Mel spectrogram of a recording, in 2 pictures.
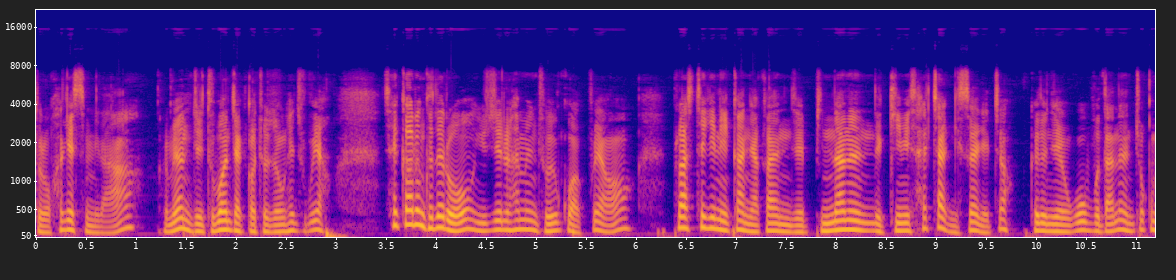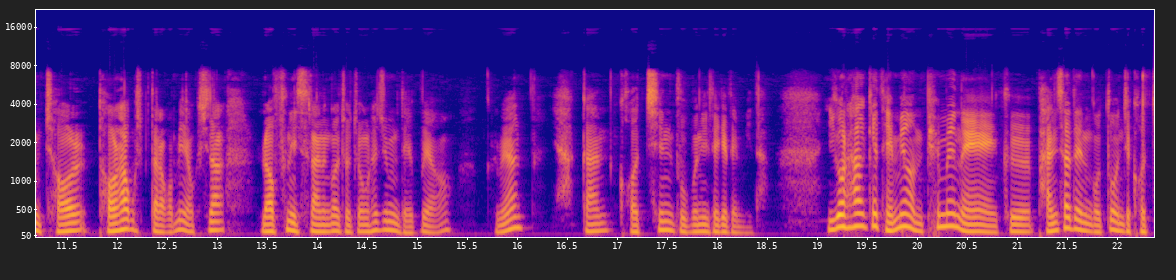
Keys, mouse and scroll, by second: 1.1 click, 10.0 click, 13.7 click, 15.3 click.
